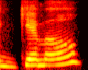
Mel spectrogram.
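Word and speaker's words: Gimel: the zion and the gimmel and the gimmel is a hard g sound the samic just a regular s.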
